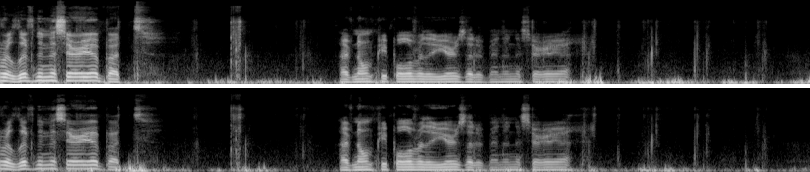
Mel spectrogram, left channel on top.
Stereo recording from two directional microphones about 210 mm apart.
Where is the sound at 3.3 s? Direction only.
25° right (ahead or behind).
